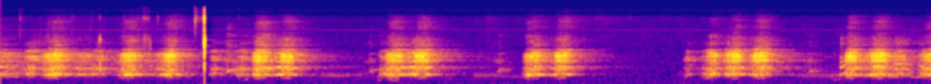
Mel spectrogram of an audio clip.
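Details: Hoarse, guttural roaring from howler monkeys near San Andrés, Guatemala, delivered in pulsing bursts about a second long, separated by short gaps, with one sharp click partway through and a longer pause before the final bouts.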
